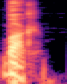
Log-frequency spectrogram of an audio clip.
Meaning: bug (problem that needs fixing; especially, an error in a computer program)
- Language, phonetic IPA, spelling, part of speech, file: Russian, [bak], баг, noun, Ru-баг.ogg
